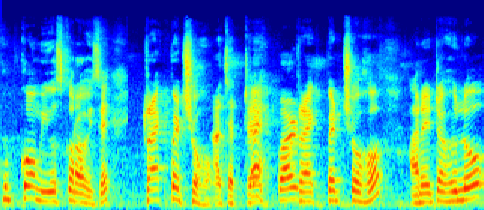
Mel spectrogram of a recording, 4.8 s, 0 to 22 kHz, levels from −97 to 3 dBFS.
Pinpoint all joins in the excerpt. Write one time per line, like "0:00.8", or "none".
0:01.2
